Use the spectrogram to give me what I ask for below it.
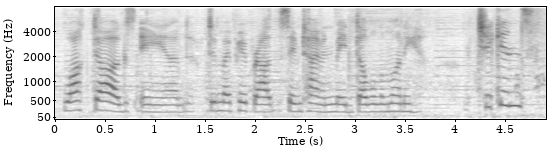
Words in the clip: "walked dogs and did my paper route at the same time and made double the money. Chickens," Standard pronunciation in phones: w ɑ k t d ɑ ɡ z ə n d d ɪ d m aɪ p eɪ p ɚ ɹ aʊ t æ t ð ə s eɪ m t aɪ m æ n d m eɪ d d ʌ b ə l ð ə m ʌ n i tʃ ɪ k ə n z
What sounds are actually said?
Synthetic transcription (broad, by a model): w ɑ k d ɑ ɡ z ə n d d ɪ d m aɪ p eɪ p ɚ ɹ aʊ t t ð ə s eɪ m t aɪ m n m eɪ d d ʌ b l ð ə m ʌ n i tʃ ɪ k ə n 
